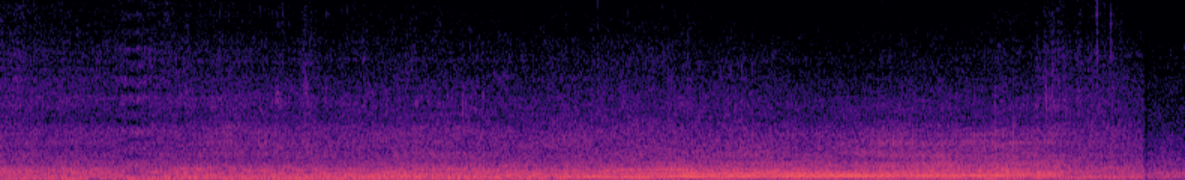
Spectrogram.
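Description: A vintage Talbot race car at the Le Mans Classic, its engine droning loudly and rising steadily in pitch as it accelerates, a sustained, continuous roar from nearby that fades slightly at the very end.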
